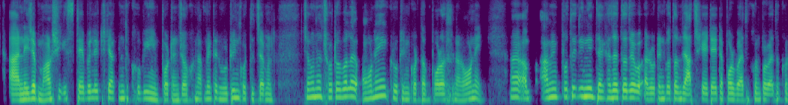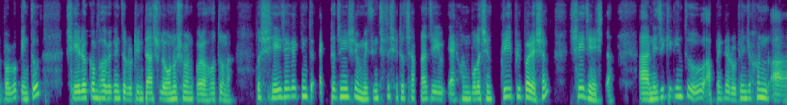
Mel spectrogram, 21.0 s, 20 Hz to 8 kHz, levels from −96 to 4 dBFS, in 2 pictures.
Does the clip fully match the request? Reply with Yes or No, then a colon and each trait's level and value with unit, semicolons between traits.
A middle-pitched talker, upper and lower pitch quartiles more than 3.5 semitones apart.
Yes: medium, 145 Hz; average, 4.3 semitones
